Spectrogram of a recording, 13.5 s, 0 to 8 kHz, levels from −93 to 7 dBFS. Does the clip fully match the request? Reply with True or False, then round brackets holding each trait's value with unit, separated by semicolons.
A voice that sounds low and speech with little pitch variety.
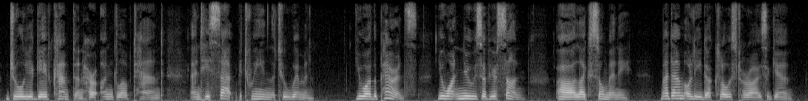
False (185 Hz; 2.3 semitones)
